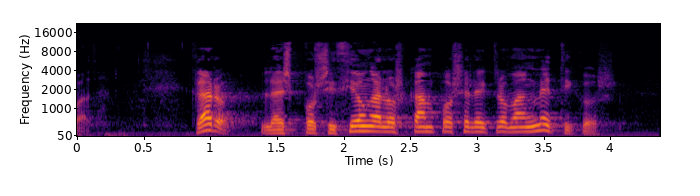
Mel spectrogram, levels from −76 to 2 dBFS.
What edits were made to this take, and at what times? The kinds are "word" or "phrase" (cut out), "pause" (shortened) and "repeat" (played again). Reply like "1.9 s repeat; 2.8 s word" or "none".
none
